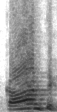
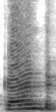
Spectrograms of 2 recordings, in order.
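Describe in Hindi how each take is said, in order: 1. स्वर 'car' वाले जैसा लगता है। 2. स्वर 'cat' वाले जैसा लगता है। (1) "जब आप कांट कहते हैं" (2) "जब आप कैंट कहते हैं"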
